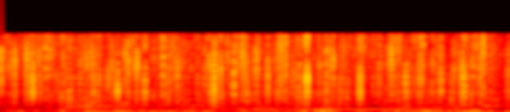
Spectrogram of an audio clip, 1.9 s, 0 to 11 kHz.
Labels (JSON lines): {"label": "biophony, cascading saw", "recorder": "SoundTrap 600 or HydroMoth"}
